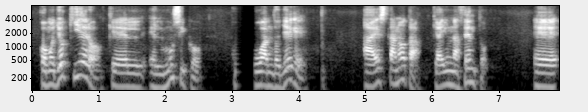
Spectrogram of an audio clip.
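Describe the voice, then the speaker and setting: A man's voice: medium pitch, darkish tone. A man giving a lecture on conducting, explaining step by step with frequent fillers and restarts and singing syllables as examples.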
